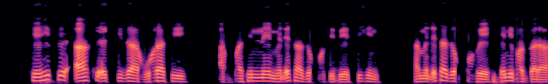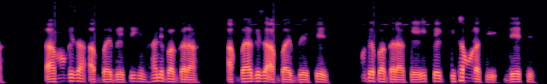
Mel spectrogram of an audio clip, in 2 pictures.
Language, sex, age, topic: Gamo, male, 18-24, government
